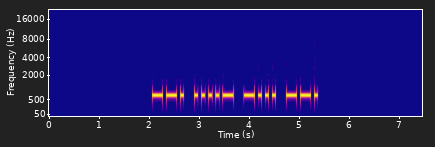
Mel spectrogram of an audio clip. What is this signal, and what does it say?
Morse code, heard as a keyed tone, about 17 wpm, 700 Hz. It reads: G4BG
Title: DXCC-100 Call Signs - 4 Characters - 17wpm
